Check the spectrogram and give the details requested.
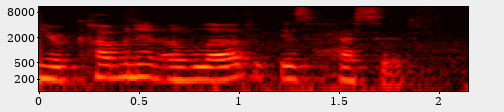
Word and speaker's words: hesed: It's pronounced hesed like that.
